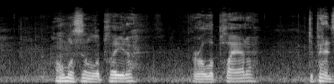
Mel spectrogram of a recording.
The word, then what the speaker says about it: La Plata: The rocky wall, folks, is we're almost in La Plata, or La Plata. Depends how you want to say it. La Plata, probably, because A is pronounced ah, like adios.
